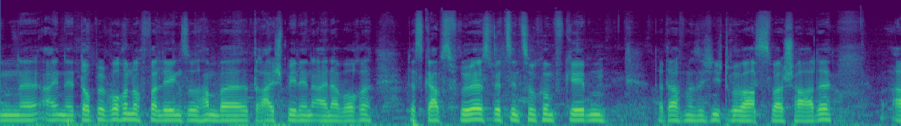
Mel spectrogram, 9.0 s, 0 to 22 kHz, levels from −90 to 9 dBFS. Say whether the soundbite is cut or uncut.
cut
